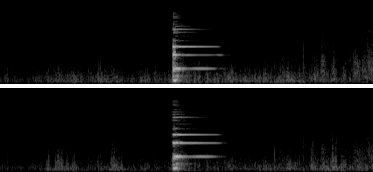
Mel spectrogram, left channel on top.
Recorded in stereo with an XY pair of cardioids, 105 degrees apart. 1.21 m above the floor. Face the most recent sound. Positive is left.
turn(degrees=30)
